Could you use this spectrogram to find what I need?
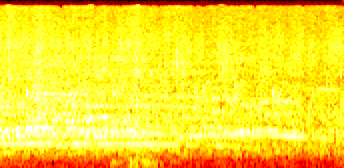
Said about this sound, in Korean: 우리 박찬대 최고위원 후보에게 다시 한번 큰 박수와 함성 부탁드리겠습니다.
